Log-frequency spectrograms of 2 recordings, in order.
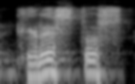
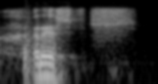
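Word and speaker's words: خريستوس (Χριστός): كريست أو كريست جاي من كريستوس أو خريستوس، في اليونانية مفيش كاف تتنطق، خريستوس معناها المسيح.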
